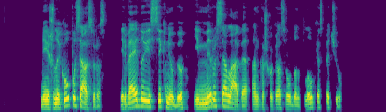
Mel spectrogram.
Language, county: Lithuanian, Vilnius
